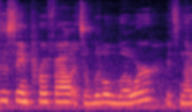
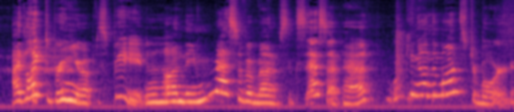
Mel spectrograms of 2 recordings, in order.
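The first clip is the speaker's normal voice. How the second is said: lightly sarcastic, swooping sing-song; 3 semitones higher than usual. Updating another speaker on progress on the monster board: a little sarcastic. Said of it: "I'm being a little sarcastic".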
